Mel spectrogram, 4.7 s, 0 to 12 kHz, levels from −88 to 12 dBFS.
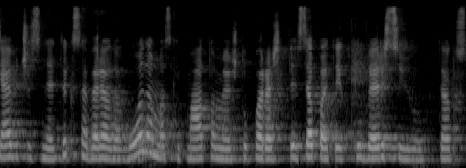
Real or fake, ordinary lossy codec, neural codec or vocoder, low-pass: real; MP3, 96 kbps; none; 9.9 kHz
